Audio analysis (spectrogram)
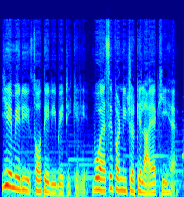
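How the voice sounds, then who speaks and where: A woman's voice: lowish voice, animated, normal speed, dark tone, soft background music, close to an everyday voice. Woman playing a haughty, boastful cartoon mother. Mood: gushing, scornful. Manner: showy, imperious. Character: boastful, haughty mother, scornful of her stepdaughter.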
